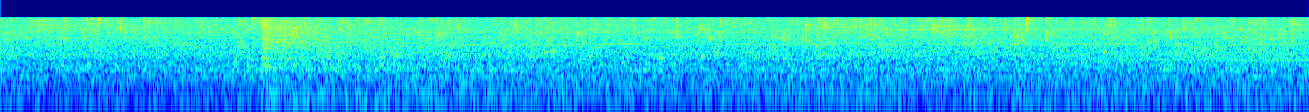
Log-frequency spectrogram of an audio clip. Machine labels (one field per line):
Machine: pump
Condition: normal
